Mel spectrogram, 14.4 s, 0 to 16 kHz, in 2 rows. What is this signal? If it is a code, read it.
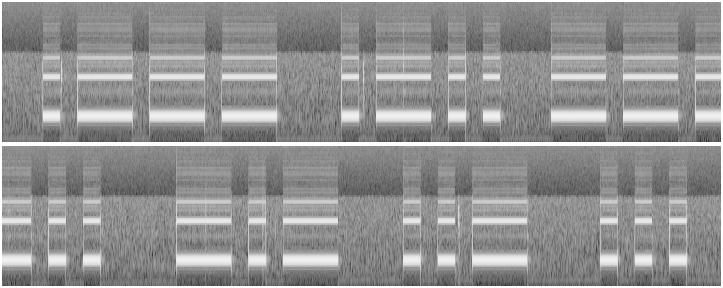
Morse code, heard as a keyed tone, about 7 wpm, 700 Hz. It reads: JL8KUS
